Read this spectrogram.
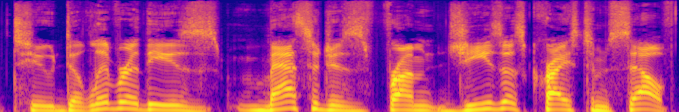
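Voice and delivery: ordinary talk, nothing marked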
